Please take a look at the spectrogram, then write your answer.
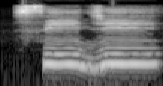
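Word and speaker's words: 司机: CG. You see, CG. It's like a beep of the car.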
